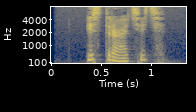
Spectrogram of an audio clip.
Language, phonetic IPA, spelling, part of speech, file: Russian, [ɪˈstratʲɪtʲ], истратить, verb, Ru-истратить.ogg
- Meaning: to spend, to expend, to waste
